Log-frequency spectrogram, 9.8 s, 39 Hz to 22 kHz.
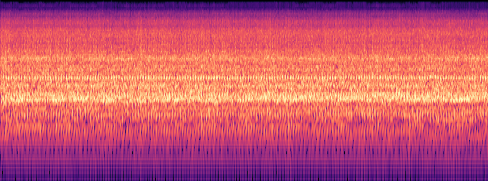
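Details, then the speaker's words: Westinghouse WH7000EC 7000 W generator after removing the plugged spark arrestor: a steady, even drone with no misses or knocks. It is running properly. "All right, so it's running pretty good, as you could see."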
